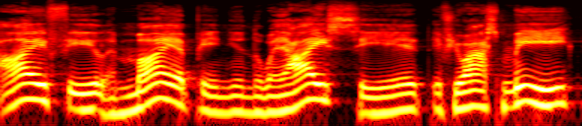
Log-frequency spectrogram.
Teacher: we always stress either the word I or my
